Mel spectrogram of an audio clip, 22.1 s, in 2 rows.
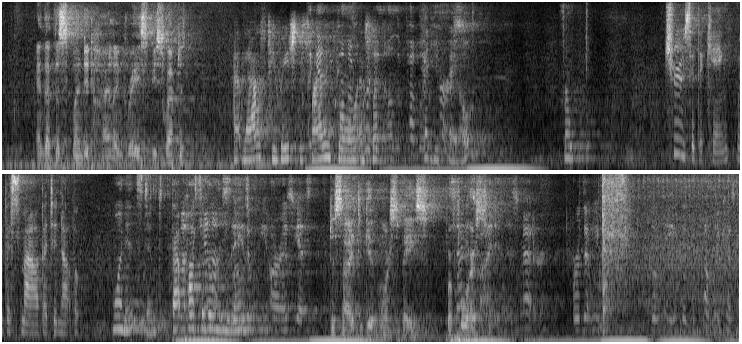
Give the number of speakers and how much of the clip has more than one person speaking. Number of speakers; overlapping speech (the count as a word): five, about 18%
